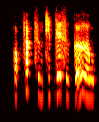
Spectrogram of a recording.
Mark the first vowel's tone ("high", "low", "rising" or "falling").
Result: low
